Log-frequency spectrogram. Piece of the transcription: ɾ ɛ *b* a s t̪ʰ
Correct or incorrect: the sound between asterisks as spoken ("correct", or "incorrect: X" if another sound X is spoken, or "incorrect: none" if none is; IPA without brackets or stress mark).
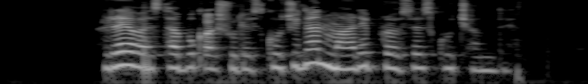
incorrect: v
